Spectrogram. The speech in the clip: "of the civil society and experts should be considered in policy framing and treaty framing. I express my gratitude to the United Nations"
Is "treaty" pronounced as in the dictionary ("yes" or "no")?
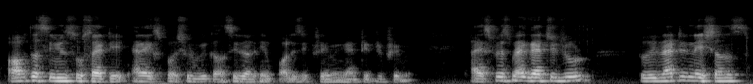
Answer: no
